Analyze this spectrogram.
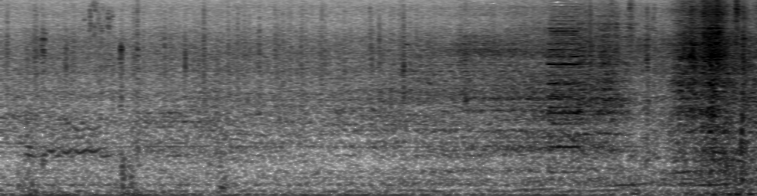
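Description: Steady low rumble of wind and road-vehicle noise, swelling to its loudest near the end as a vehicle comes close.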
